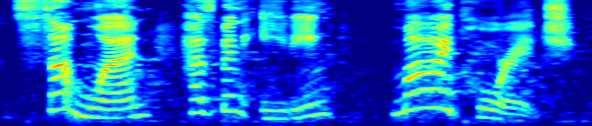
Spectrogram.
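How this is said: It is said in a big, deep voice. "in his great big voice"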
